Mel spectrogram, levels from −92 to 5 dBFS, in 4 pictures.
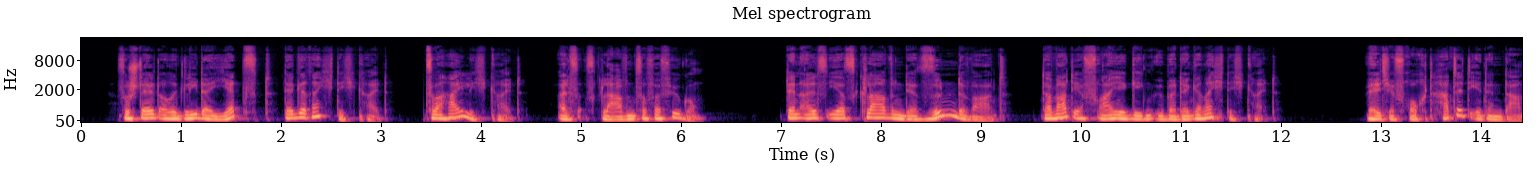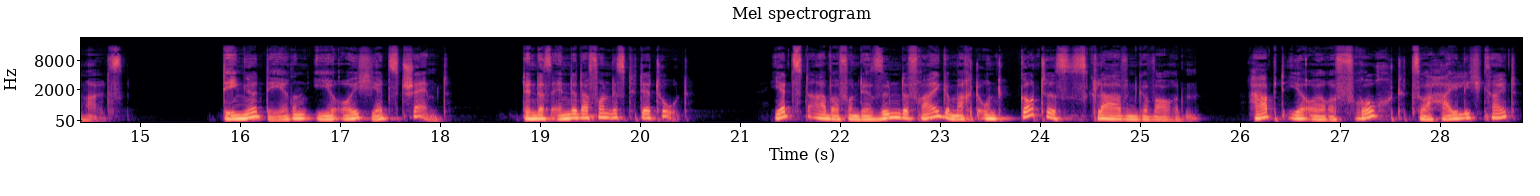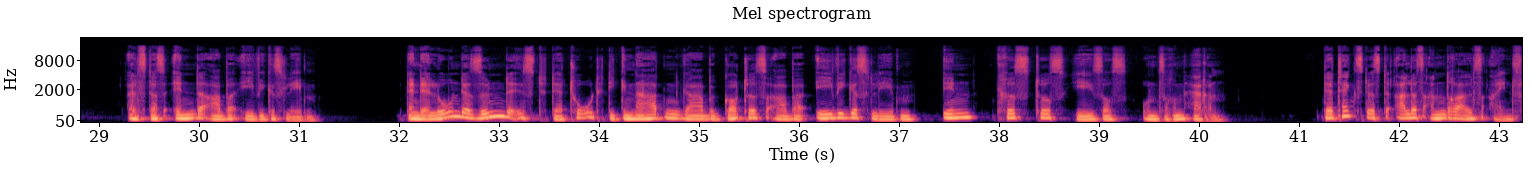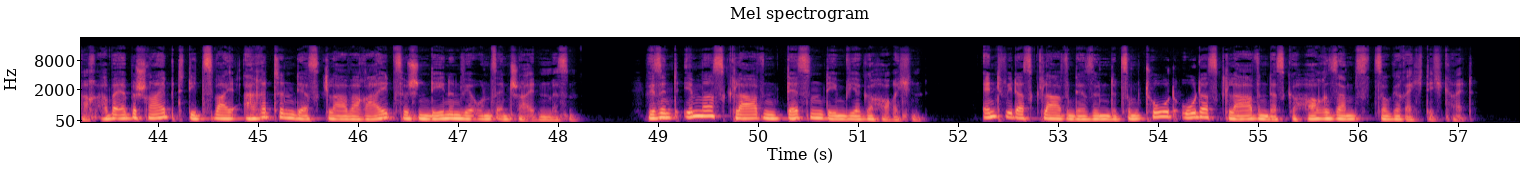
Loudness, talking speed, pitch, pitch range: -20 LUFS, 135 wpm, 120 Hz, 105-140 Hz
